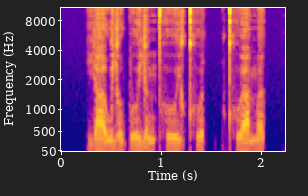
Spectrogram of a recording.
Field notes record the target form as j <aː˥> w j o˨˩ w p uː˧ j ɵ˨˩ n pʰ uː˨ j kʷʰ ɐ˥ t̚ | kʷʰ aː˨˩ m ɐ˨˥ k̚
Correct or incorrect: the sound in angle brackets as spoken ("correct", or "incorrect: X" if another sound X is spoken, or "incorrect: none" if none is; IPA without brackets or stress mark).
incorrect: aː˨˩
